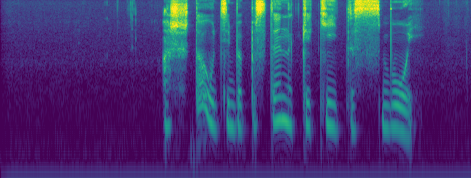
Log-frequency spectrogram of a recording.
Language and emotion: Russian, angry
